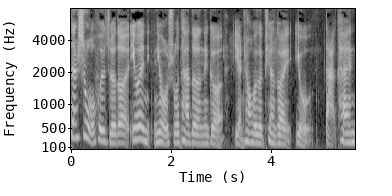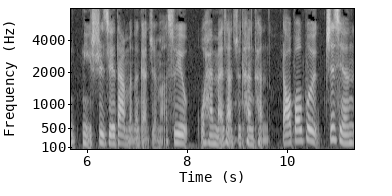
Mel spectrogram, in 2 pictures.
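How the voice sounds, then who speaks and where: In a normal speaking voice, a woman of medium pitch talks at a moderate pace with lively intonation. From Chengdu, Sichuan, China. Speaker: podcast co-host appearing as guest. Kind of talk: casual chat.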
